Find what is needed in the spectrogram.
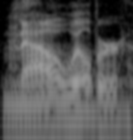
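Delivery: even, composed, calm, collected voice. Recalling how she stood up to Dad when he got loud: retelling a calm, collected voice. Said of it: "that calm, collected voice".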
